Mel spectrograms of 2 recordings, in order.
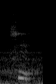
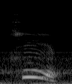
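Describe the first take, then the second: First: Cheap said quick with a short clipped i, like chip; short i vowel. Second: Cheap with a long drawn-out ee; long ee vowel. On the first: Teacher contrasting two words for students, short i. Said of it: "tem o som curto". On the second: Teacher contrasting two words for students, long ee. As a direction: stretch the ee in Cheap. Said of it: "tem o som de I prolongado". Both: Shown as a demonstration.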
